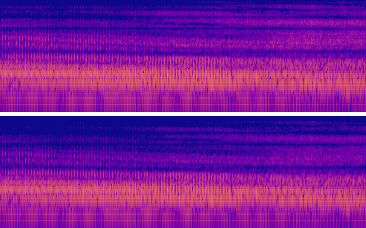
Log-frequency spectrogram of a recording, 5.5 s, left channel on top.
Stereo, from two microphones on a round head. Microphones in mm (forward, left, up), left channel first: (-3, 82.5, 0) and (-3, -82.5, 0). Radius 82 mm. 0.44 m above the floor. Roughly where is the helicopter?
Left.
